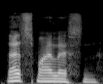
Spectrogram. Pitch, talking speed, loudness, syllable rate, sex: 130 Hz, 175 wpm, -17 LUFS, 4.6 syllables/s, male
